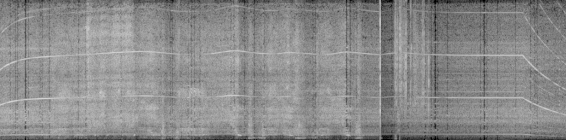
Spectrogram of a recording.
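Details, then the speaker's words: Hoover Air Steerable WindTunnel vacuum, hose being checked for a plug: strong, steady motor whine with rushing air, then spin-down; plenty of suction down to the brush. "i turn this on and stick my finger in here and there's lots of suction going down to the brush"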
